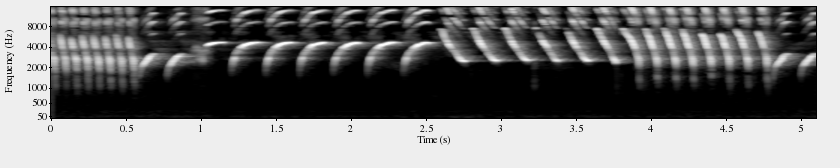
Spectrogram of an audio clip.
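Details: Lure song of a canary to make other canaries sing, a quick trill, then evenly spaced curved whistled notes, then rapid rolling downslurred phrases.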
